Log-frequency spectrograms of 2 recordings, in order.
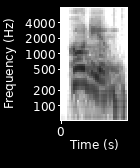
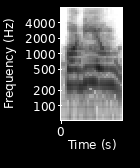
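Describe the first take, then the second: First: The O vowel glides toward an oo sound. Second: The O vowel stays pure without a glide. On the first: The speaker calls it right. "but podium" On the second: The speaker calls it wrong. "not podium"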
